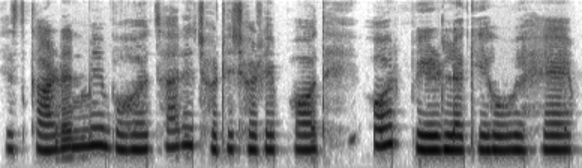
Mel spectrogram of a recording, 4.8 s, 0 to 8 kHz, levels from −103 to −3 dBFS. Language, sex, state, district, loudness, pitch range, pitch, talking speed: Hindi, female, Jharkhand, Ranchi, -14 LUFS, 225-265 Hz, 230 Hz, 160 wpm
